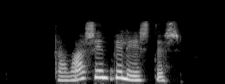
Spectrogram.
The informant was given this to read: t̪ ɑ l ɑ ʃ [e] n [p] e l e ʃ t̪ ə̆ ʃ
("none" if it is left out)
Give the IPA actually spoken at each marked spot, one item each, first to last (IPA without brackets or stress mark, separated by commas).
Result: e, p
